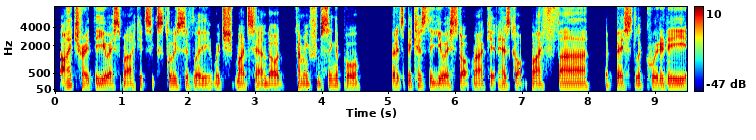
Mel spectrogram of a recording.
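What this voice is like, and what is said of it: Australian accent. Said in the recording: “you can probably tell by my accent, I'm Australian”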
